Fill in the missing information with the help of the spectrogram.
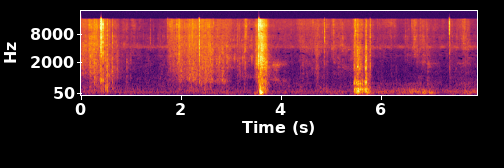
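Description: Hand rustling and crackling among radish leaves, loose soil and plastic mulch as a pulled radish's hole is filled in, with two louder sharp crackles about three and a half and five and a half seconds in.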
